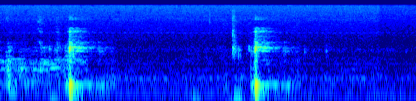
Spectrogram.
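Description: Two sharp, loud hits about two seconds apart, each trailing a brief low tone, over a faint background.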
